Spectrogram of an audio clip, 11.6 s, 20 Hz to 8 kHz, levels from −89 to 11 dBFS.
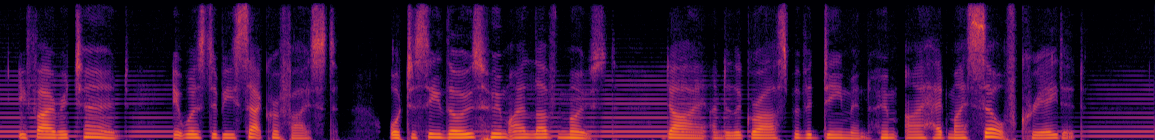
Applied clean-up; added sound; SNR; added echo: neural mask model RNNoise.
